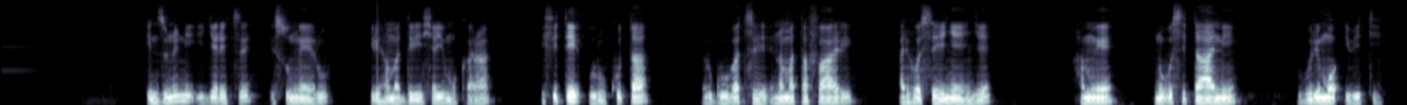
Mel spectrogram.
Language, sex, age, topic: Kinyarwanda, male, 25-35, government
